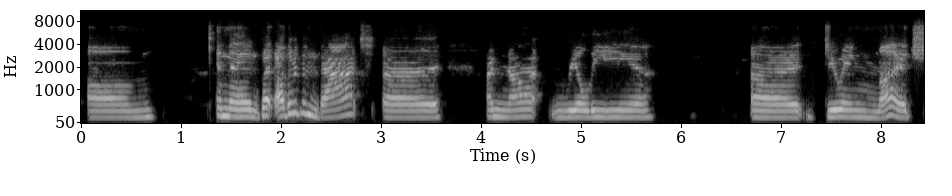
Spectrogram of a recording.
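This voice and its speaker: A woman's voice: mid-range voice, no echo. Hesitant young woman, slightly dull dry audio. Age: 20s. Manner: hesitant, thinking aloud. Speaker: actor, graduating theater student. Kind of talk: casual chat.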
